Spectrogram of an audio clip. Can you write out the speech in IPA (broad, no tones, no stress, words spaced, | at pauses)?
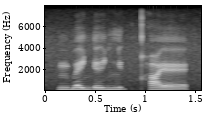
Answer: mbɛʎɾɪːʎlʲʊkqʰɛː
